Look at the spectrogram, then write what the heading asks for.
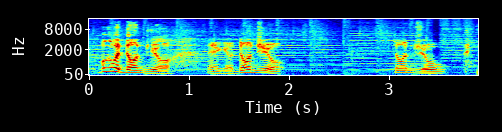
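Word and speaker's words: Dong Zhuo: Donjo. We'll go with Donjo. There you go. Donjo. Donjo. It's a ZH plus the Jo.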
